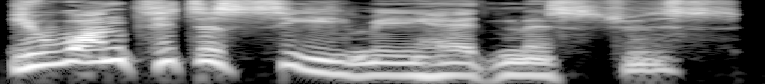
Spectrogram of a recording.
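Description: A man voicing a cold, disdainful middle-aged male professor who speaks slowly and smoothly in an audiobook reading. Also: fairly high pitch, sing-song, dry recording, studio quality, exaggerated voice. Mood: cool.

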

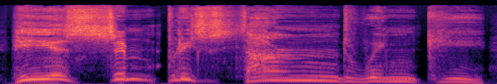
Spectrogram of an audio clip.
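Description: Storybook old wizard headmaster, acted by a man: calm authority, raised pitch, measured questioning. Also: gravelly, heavily acted. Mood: calm command. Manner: measured, soft-spoken, commanding.

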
